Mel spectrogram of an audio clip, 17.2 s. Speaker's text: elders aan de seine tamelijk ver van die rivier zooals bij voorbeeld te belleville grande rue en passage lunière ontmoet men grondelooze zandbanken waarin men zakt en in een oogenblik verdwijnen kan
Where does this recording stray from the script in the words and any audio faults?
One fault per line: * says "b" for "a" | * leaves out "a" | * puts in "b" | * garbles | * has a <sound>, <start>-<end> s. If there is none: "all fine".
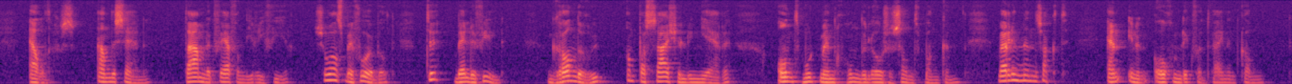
all fine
